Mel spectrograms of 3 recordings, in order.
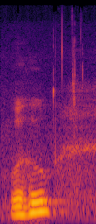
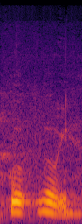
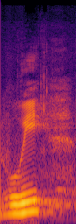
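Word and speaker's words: WUI: and being in the if I pronounce it correctly, Woohoo. Uh Wooi. Wooi. Thank you. Wooi.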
